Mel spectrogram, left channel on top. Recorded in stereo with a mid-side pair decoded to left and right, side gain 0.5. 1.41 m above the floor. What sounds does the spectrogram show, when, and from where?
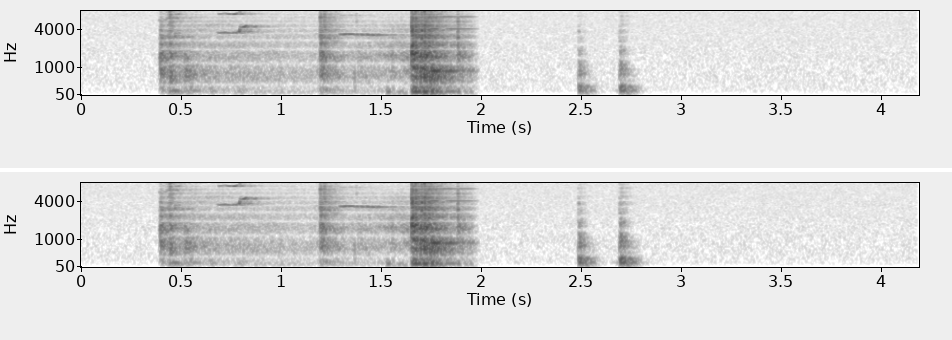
0.4 s a door slam: 5° left
2.5 s tapping: 35° right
